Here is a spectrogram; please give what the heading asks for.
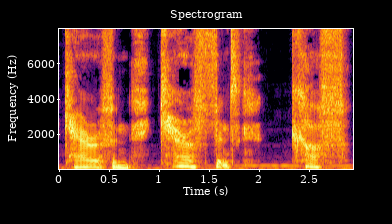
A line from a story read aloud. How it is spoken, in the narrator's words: while she cried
